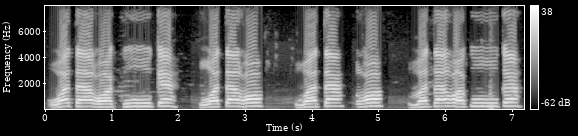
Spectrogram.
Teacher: کاف باریک آ گیا تو کاف پر ہونٹوں کو پھیلا لیں گے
